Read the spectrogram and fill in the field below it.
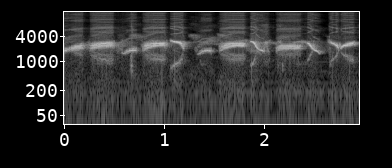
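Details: Chinese hwamei delivering loud, clear whistled phrases in quick succession, each a short, bright warble with slurred rises and falls.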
